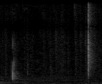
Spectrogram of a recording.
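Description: Two sharp clicks about a second and a half apart, over a low, steady hum.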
